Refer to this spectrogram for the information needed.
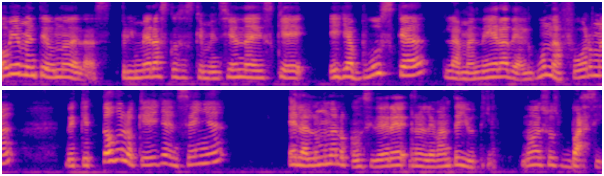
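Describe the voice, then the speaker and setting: A woman talks with an animated tone in a fairly high voice. Her pace is moderate and her pitch varies in an ordinary way. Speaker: podcast co-host, teacher. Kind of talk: casual chat.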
